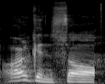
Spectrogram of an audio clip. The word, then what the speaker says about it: Arkansas: In Arkansas, Arkansas must be pronounced Arkansas. Okay.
